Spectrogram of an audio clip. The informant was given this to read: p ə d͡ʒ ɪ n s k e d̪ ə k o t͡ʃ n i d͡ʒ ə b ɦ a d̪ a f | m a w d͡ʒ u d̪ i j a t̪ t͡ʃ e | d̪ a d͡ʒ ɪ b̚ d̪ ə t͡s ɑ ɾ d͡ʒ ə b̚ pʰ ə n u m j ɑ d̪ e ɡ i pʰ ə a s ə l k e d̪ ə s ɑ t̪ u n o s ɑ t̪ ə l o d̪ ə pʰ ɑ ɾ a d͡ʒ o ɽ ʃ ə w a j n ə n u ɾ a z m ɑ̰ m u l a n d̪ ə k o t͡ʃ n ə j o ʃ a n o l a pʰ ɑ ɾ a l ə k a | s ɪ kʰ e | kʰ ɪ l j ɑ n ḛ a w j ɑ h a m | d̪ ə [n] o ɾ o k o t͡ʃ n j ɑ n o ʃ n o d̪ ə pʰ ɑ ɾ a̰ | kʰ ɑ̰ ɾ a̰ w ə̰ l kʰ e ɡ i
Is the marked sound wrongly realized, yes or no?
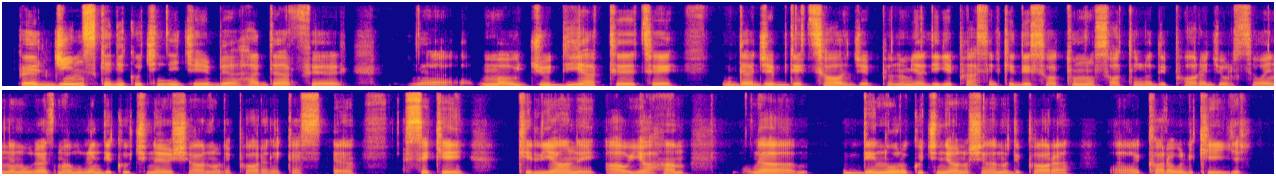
no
